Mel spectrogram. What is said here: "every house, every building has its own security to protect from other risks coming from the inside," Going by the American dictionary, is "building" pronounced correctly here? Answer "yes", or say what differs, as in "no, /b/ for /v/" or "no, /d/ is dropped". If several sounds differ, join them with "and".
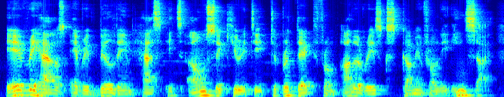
yes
